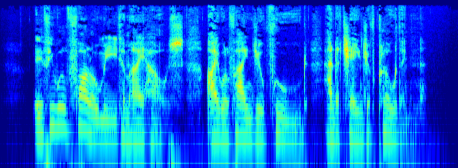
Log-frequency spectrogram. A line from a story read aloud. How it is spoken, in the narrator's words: said the troll solemnly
